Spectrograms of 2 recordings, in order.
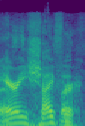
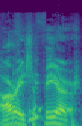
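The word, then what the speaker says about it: Ari Shaffir: Starring Ari Scheifer. The show is on the 23rd. Ari Shafir. It's spelled the same way, so it's fun.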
